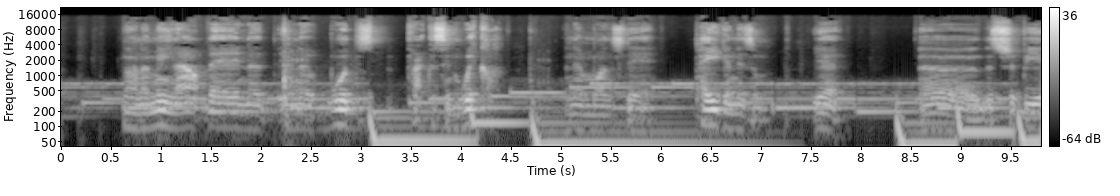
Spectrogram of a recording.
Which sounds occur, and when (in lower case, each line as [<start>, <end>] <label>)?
[0.01, 9.80] music
[0.50, 3.12] male speech
[3.48, 4.36] male speech
[4.92, 6.00] male speech
[6.27, 7.10] male speech
[7.48, 7.78] male speech
[9.16, 9.80] male speech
